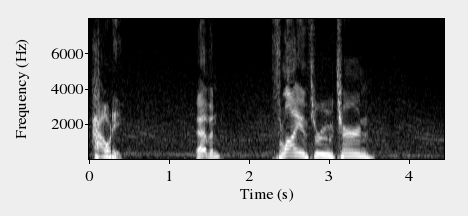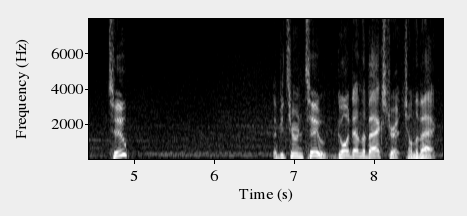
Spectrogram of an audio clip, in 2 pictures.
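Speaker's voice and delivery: lightly hammed race-caller delivery; broadcasting voice. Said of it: "Let me get my broadcasting voice on".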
